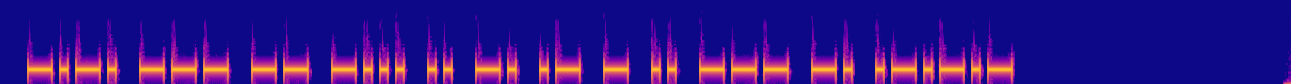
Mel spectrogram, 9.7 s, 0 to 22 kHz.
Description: Morse code, heard as a keyed tone, about 21 wpm, 700 Hz. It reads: COMBINATION.
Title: Sentences from Top 1000 Words - Review Part 6 - 20wpm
